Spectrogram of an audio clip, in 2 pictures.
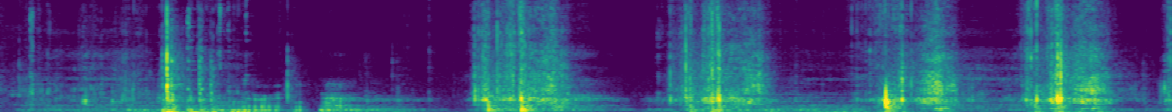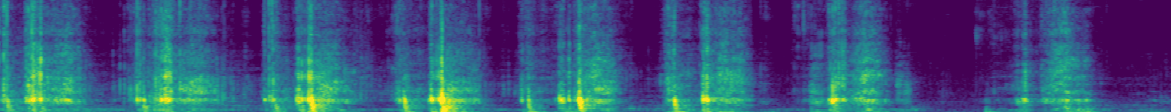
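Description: Bok choy is being cut up with many crunchy chops in a quick, fairly regular rhythm, each one a crisp crackling strike standing out clearly above a quiet background.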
